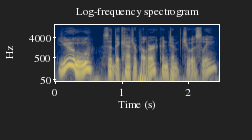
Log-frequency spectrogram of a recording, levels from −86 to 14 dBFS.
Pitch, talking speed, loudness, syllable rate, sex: 130 Hz, 120 wpm, -17 LUFS, 4.9 syllables/s, male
